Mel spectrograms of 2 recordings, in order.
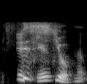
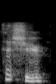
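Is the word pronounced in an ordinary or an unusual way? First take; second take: unusual; ordinary. First: The word is pronounced in an odd way. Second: The word is pronounced in the usual way. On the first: This imitates how the character says it. "but tissue!" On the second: This is how most people say it. "Not tissue, like any normal person"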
